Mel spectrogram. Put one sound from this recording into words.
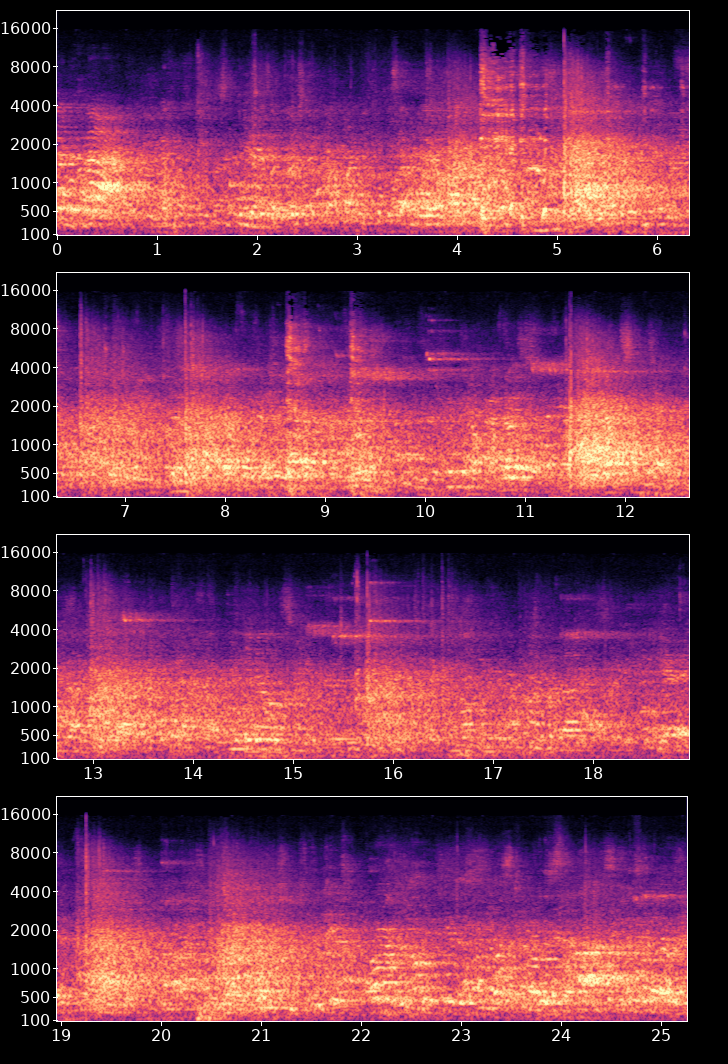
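A squash ball smacks against the walls with sharp echoing thwacks.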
